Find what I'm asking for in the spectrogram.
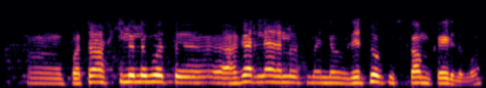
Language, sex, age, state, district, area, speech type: Maithili, male, 18-30, Bihar, Begusarai, rural, conversation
